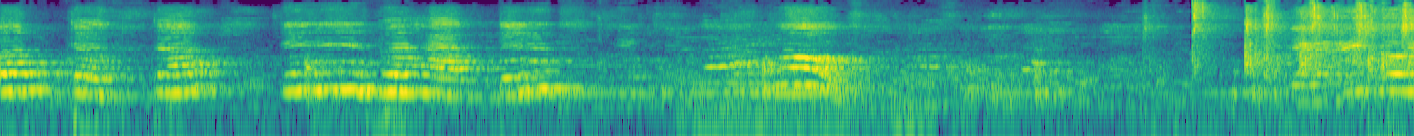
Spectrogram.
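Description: A woman speaks with animation through a microphone on a loudspeaker.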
